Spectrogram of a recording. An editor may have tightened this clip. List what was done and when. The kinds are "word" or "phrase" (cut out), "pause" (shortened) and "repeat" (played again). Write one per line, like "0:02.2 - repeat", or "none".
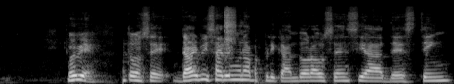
0:01.2 - word
0:02.5 - word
